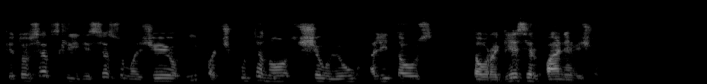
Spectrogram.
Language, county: Lithuanian, Marijampolė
